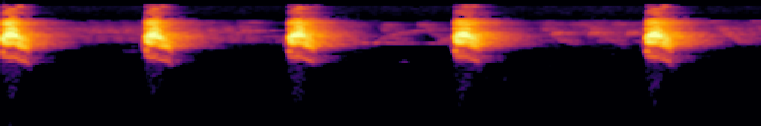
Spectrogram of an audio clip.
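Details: Cendet, the long-tailed shrike, in a master recording with 'tembakan' fill: five loud rasping notes, each about a second apart, with faint thin whistles between them.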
